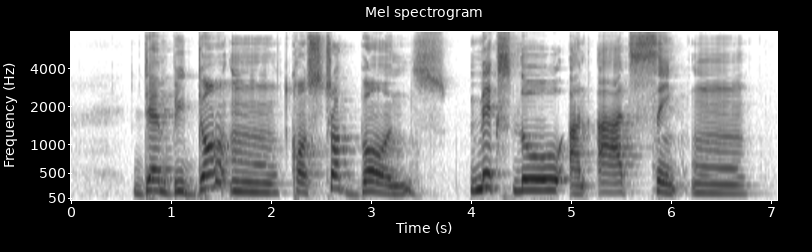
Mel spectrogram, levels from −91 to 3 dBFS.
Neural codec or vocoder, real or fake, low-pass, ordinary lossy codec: none; real; none; none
